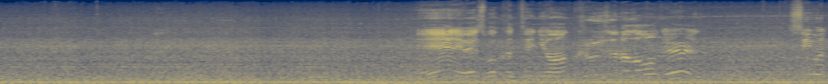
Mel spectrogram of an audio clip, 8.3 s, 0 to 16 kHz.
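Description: Inside the cab of a Volvo 780 semi truck at highway speed: the Cummins ISX diesel engine's steady low drone together with road noise.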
